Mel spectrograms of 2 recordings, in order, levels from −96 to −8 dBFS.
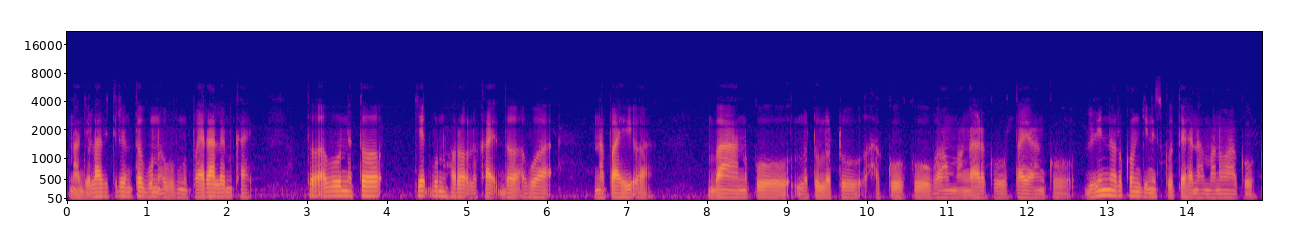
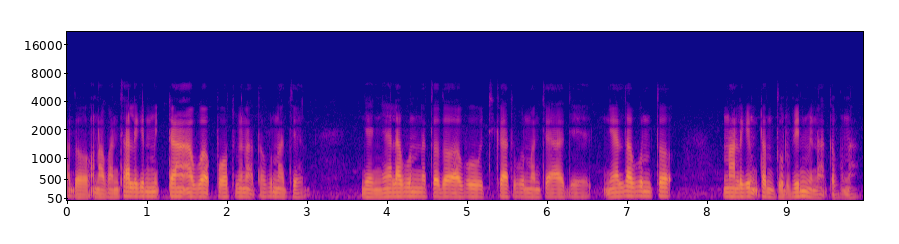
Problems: none marked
